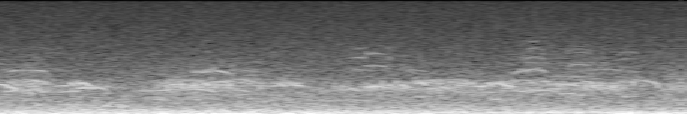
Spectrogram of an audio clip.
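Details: A flock of Common Cranes at the Lac du Der-Chantecoq migration stopover in northern France, where thousands roost and leave around daybreak to feed. Loud, rolling, bugle-like calls overlap continuously over a low wind rumble.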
